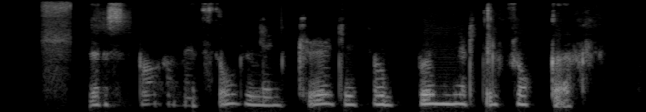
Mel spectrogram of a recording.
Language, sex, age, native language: Icelandic, female, 30-39, Filipino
